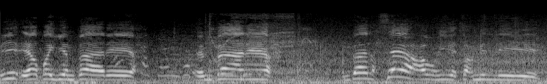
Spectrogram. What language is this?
Arabic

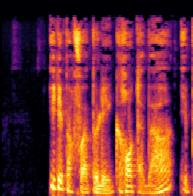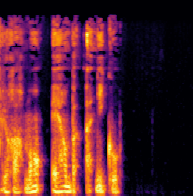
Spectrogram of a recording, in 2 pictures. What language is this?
French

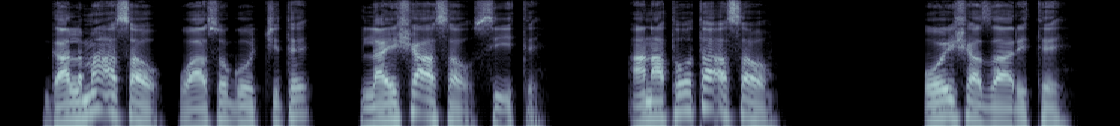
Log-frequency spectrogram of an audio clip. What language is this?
Gofa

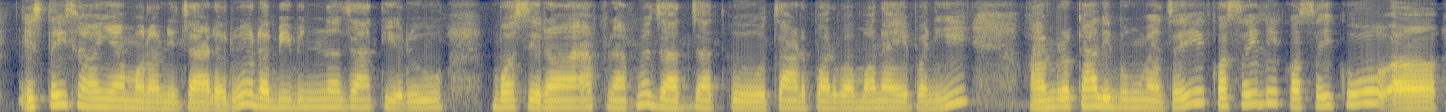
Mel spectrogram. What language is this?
Nepali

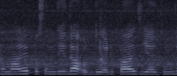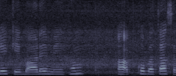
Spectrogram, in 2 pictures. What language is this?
Urdu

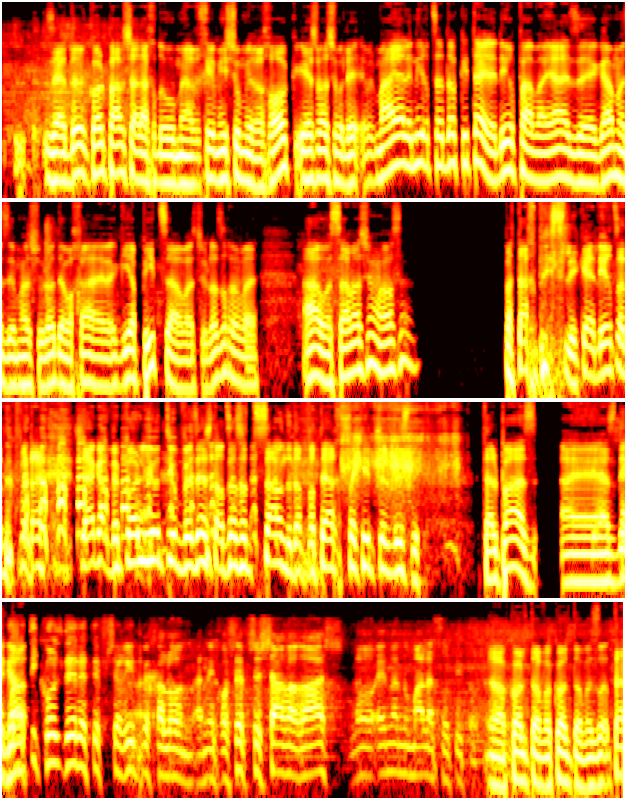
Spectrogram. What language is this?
Hebrew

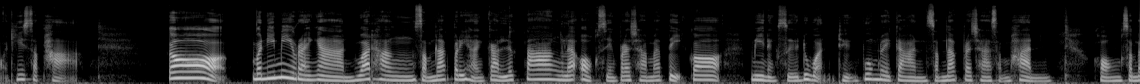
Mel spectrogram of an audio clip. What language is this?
Thai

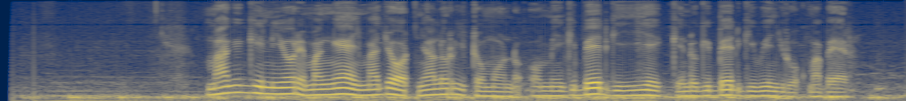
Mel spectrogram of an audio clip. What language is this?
Luo (Kenya and Tanzania)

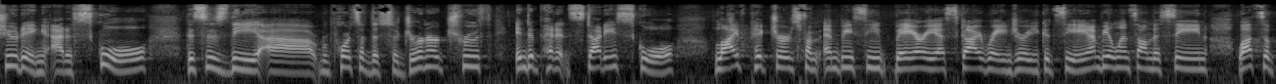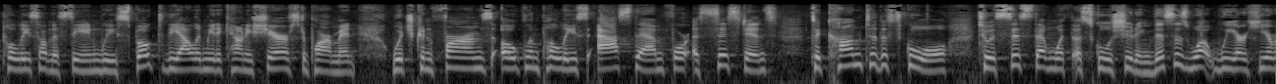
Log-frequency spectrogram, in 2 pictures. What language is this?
English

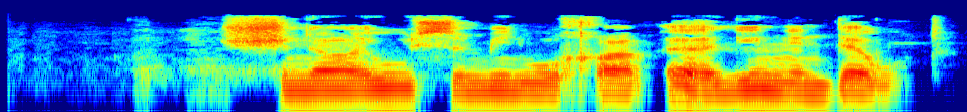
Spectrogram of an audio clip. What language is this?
Kabyle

